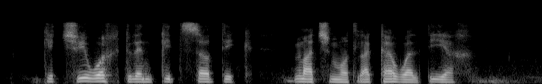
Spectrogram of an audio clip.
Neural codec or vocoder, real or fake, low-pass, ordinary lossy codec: codec, 16 kHz in and 24 kHz out, 0.6 kbps, FocalCodec, streaming, 4096 codes; fake; 7.2 kHz; Opus, 24 kbps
